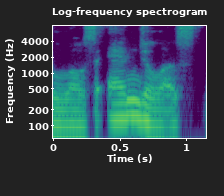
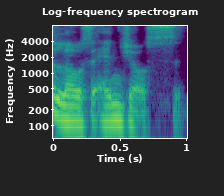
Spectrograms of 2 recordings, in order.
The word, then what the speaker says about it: Los Angeles: Howard said of returning to Los Angeles this season。 Howard said of，你看哦，of 后面是不是介系词后面的动作直接加 ing of doing something，returning 回去 to，呃，洛杉矶讲一下它的发音哦，Los Angeles，Los Angeles 不是 Los Angeles，是 Los Angeles this season。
